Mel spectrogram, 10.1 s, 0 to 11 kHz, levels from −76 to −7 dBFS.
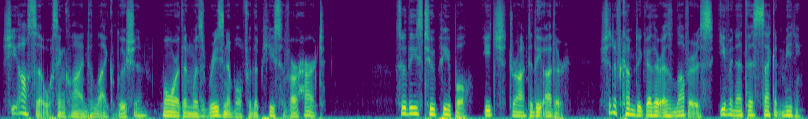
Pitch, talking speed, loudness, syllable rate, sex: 105 Hz, 220 wpm, -18 LUFS, 6.4 syllables/s, male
